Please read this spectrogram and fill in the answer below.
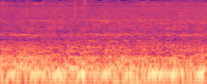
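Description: Low, steady engine rumble, as of a truck or other vehicle engine running, with a thin steady whine above it.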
